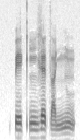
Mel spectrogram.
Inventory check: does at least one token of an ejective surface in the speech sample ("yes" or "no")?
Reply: yes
